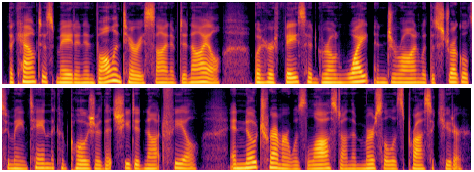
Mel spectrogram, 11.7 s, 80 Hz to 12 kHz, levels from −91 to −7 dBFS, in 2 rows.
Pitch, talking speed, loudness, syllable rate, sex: 165 Hz, 190 wpm, -19 LUFS, 5.1 syllables/s, female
